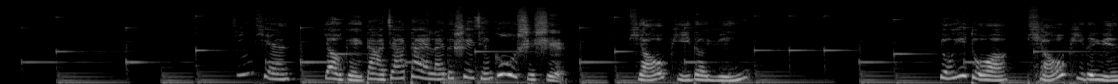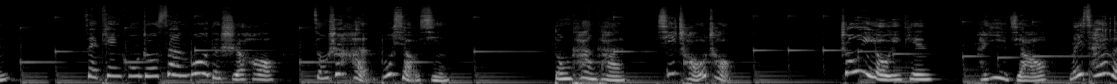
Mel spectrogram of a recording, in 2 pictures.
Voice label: 儿童故事缩混

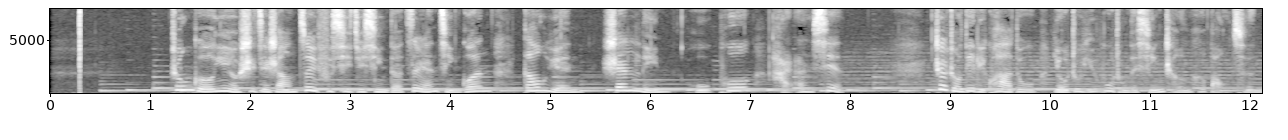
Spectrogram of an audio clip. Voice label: 纪录片旁白

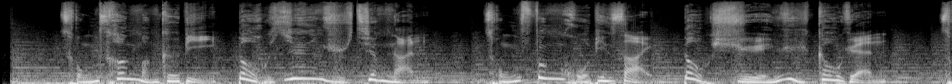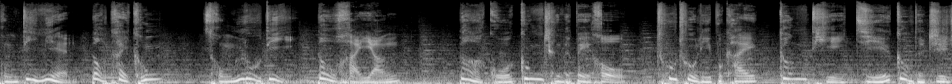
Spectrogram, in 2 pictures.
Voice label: 工程专题沉稳坚定; 苍茫戈壁

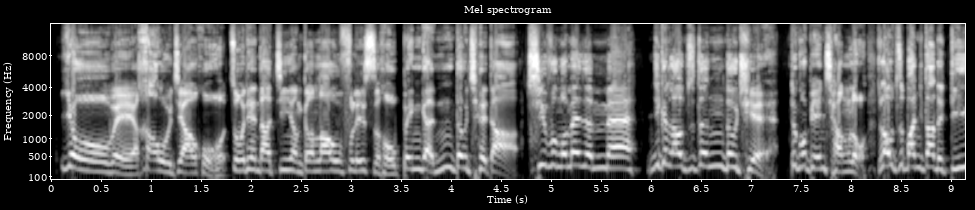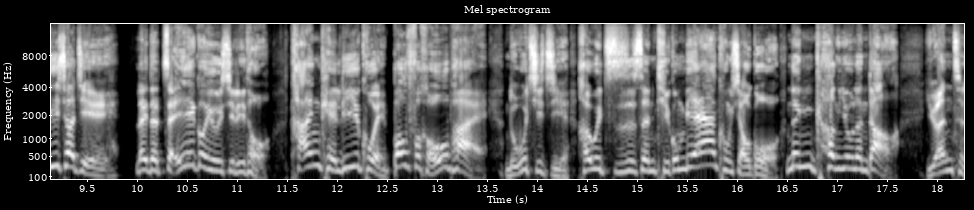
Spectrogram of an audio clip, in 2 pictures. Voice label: 四川话; 小浣熊百将传打老虎

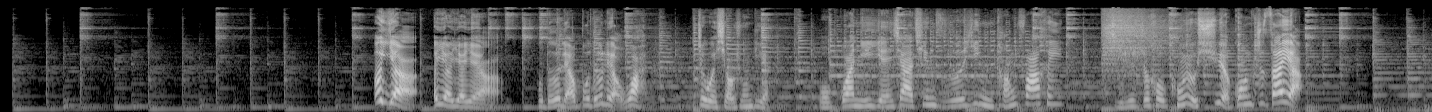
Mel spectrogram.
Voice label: 角色不靠谱的小神棍正太

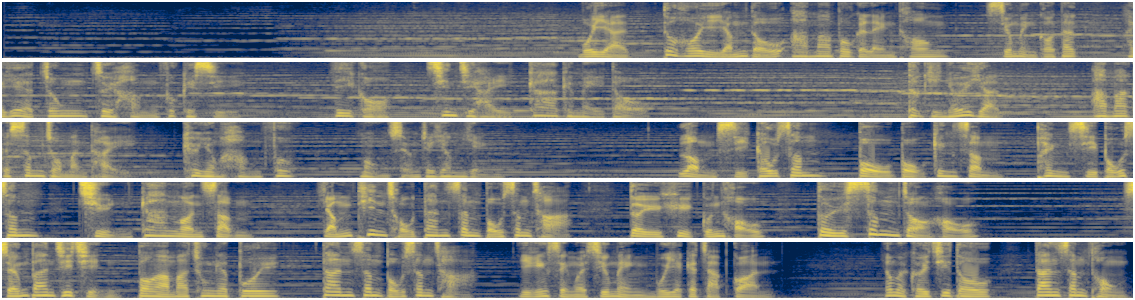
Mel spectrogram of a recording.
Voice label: 粤语广告; 天草丹参保心茶

